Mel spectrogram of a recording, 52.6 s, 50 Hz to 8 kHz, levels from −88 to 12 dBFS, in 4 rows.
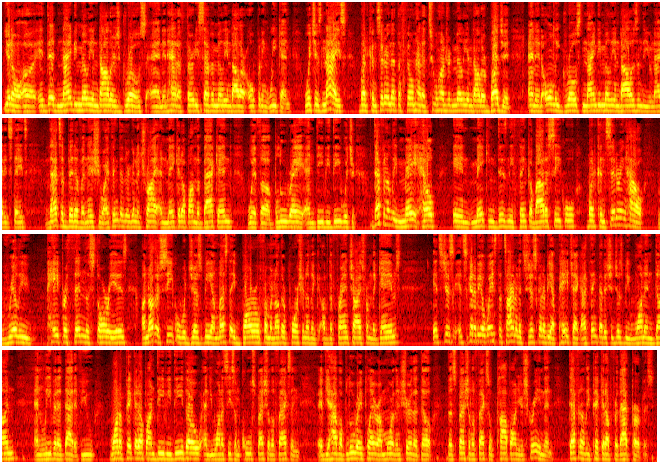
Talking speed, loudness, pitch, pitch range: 210 wpm, -13 LUFS, 145 Hz, 135-155 Hz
